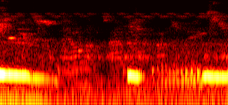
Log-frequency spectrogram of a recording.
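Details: A Barbary dove coos as a lure meant to prompt other doves to call. Long, low, steady hums are broken by a short accented note, with faint twittering behind.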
